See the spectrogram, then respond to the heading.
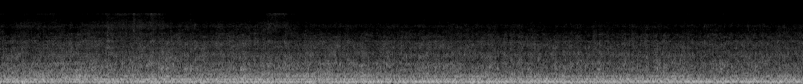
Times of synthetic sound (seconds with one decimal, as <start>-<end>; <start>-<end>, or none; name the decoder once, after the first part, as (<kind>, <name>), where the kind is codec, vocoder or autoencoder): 0.0-8.0 (codec, HILCodec)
